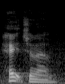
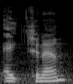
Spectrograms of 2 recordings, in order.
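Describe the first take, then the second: First: The letter H is said as 'haitch'. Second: The letter H is said as 'aitch'. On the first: This is how the speaker's own group says it. "H with a H" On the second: This is how Americans say it. "They say H with an A"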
